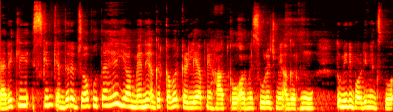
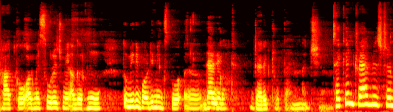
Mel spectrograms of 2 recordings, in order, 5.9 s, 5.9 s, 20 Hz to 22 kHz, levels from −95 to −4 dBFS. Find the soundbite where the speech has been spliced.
second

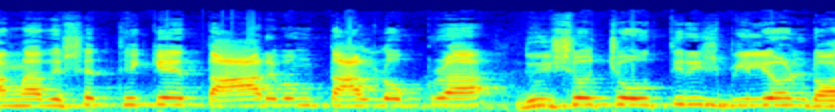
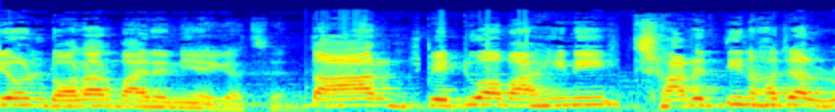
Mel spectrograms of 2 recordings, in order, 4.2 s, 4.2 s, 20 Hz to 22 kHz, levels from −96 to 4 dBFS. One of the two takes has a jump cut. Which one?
second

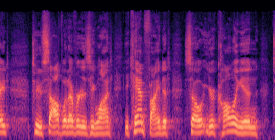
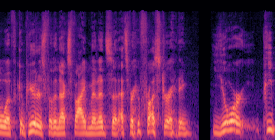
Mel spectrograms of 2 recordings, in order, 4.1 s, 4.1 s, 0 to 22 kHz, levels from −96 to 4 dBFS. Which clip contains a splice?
second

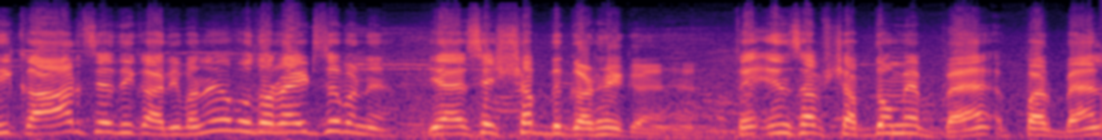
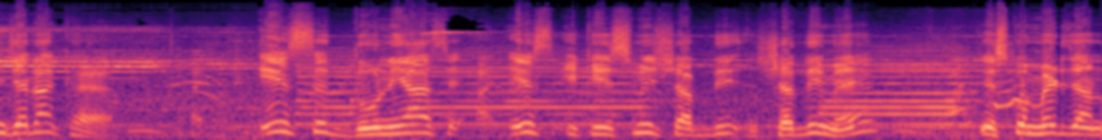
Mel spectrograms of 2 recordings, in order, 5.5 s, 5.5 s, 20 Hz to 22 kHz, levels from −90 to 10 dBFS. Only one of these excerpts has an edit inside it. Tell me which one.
first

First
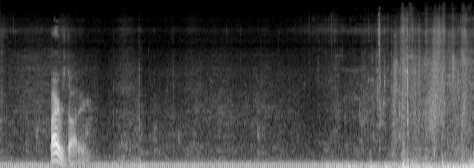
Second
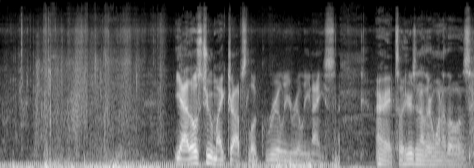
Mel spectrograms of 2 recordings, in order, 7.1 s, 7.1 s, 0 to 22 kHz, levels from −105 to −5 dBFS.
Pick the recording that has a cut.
second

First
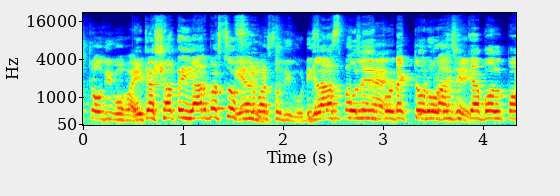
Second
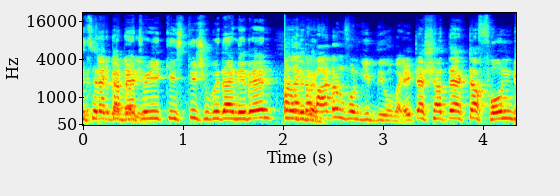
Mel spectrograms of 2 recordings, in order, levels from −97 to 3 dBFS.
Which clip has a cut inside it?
second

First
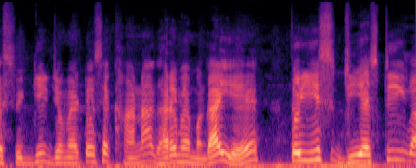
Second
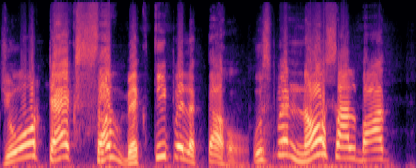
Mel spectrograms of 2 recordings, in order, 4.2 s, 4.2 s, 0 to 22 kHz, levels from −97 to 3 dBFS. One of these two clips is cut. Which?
second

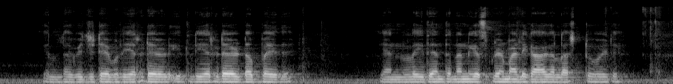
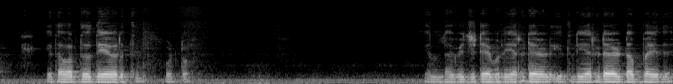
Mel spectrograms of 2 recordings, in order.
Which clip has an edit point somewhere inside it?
second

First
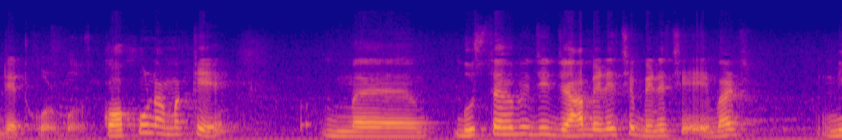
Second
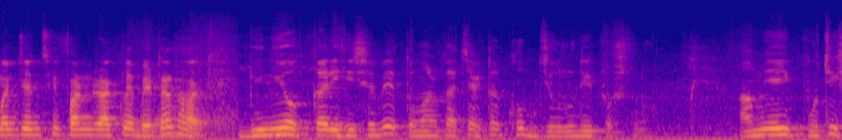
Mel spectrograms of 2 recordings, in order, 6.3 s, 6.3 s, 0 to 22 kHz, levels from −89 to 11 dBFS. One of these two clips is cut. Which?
second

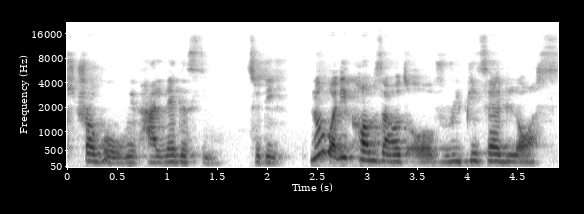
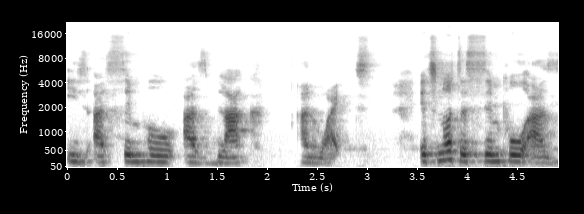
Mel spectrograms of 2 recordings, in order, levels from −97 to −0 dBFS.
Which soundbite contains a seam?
first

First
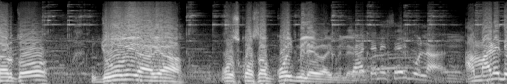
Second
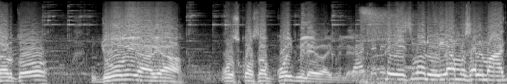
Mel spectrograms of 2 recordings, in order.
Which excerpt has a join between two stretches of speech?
second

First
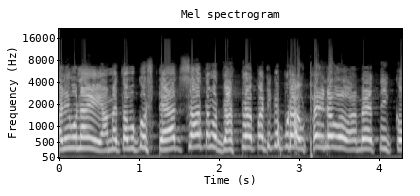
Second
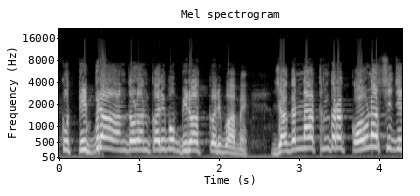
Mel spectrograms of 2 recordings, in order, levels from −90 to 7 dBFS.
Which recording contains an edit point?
second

